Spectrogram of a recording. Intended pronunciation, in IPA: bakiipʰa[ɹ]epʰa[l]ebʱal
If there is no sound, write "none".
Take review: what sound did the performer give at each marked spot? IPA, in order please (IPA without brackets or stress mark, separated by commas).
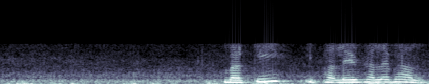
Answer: l, l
